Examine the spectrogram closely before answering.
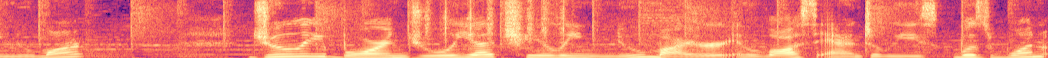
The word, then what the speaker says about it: Newmeyer: One interesting consequence of her involvement in the movie was the realization that people frequently mispronounce her birth name, Newmeyer, as Newmar.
